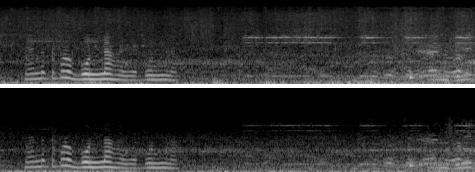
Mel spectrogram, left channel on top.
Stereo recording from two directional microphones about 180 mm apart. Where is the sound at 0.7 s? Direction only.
40° left (ahead or behind).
